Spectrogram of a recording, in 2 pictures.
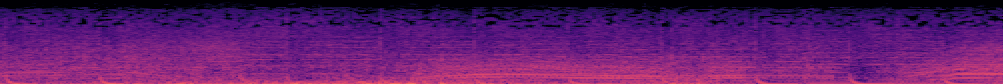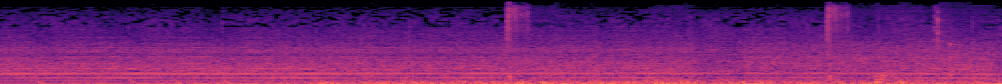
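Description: Engine of the desert car in a racing video game, a steady droning tone that shifts pitch as it revs up and changes gear, fairly quiet and continuous.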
